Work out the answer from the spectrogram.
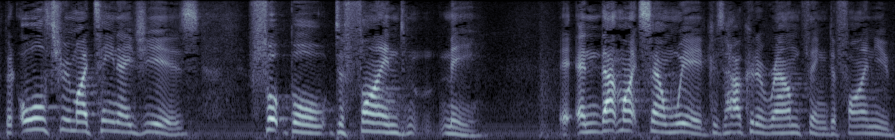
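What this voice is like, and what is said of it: Slight Australian accent. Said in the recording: “a little twang in my accent ... I'm from Australia”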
